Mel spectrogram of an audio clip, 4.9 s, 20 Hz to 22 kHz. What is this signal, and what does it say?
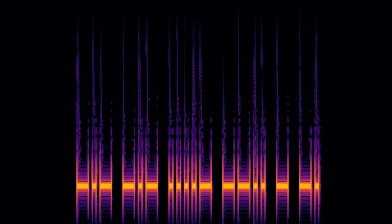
Morse code, heard as a keyed tone, about 25 wpm, 700 Hz. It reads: KK4ZTN
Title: USA Call Signs - 6 Characters - 25wpm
